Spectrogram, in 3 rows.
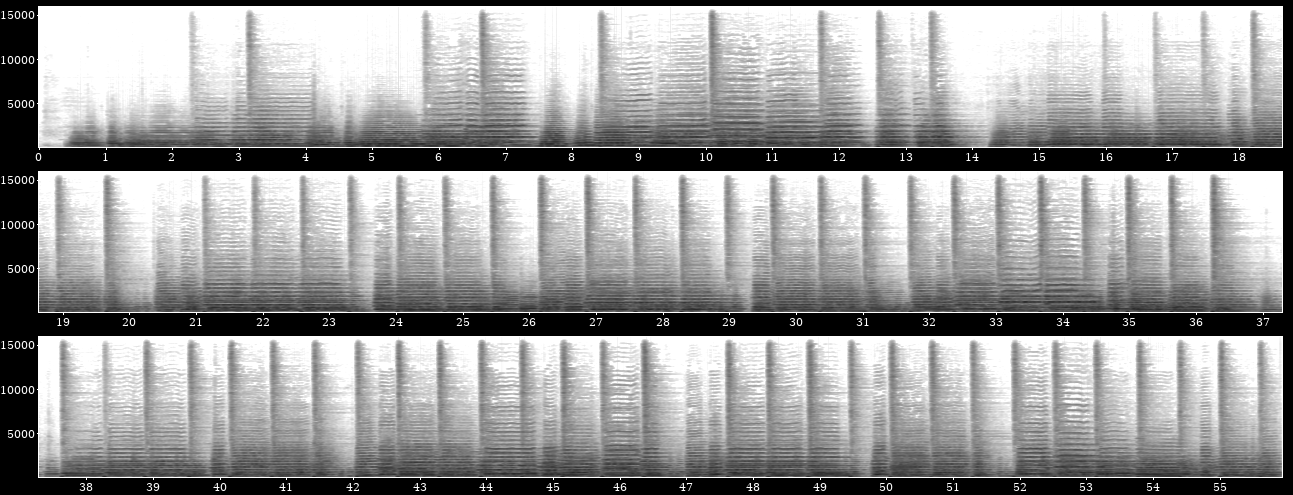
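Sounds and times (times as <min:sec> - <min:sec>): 
fanfare: 0:00.4 - 0:55.9.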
